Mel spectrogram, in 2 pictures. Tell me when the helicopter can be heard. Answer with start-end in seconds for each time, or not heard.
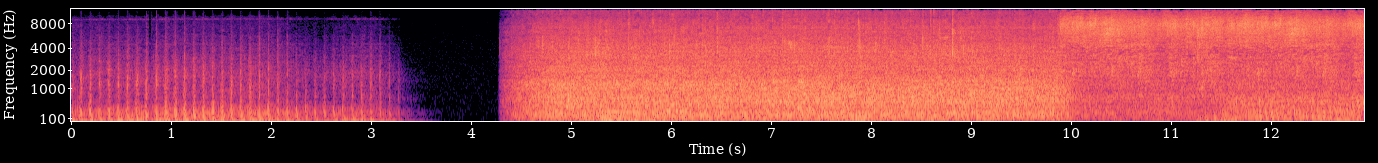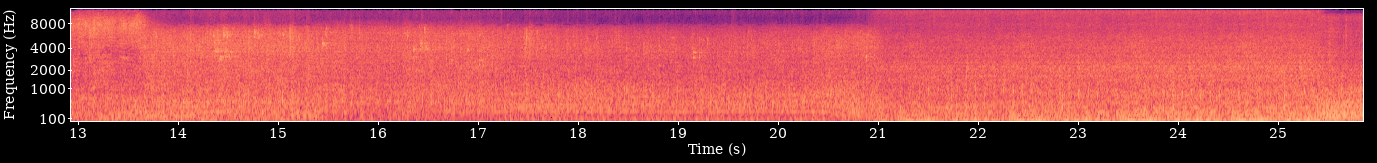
0.0-3.3, 11.2-25.8.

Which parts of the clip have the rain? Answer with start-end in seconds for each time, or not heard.
4.3-25.8.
